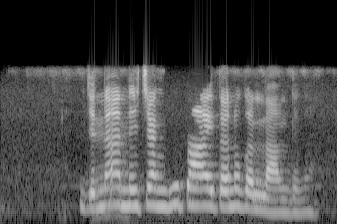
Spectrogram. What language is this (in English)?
Punjabi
